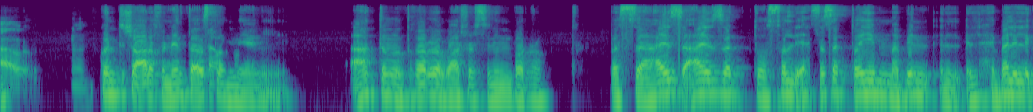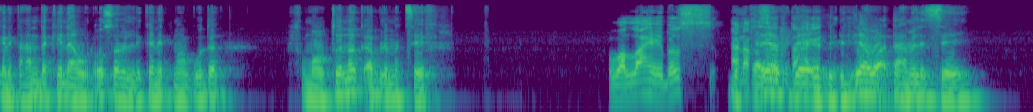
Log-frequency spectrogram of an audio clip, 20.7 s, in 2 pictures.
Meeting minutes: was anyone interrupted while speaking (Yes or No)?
Yes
